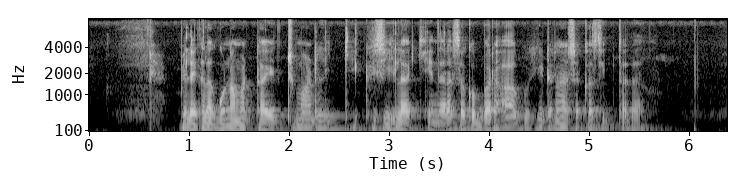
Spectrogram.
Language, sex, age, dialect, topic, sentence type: Kannada, male, 46-50, Coastal/Dakshin, agriculture, question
